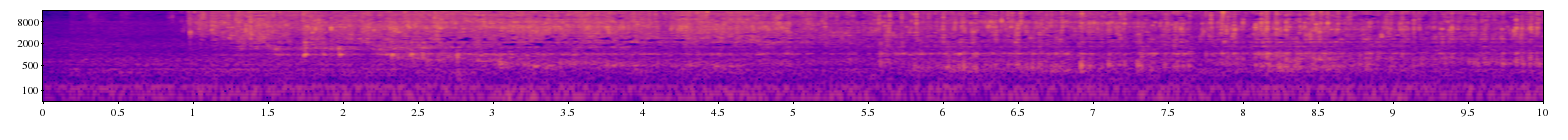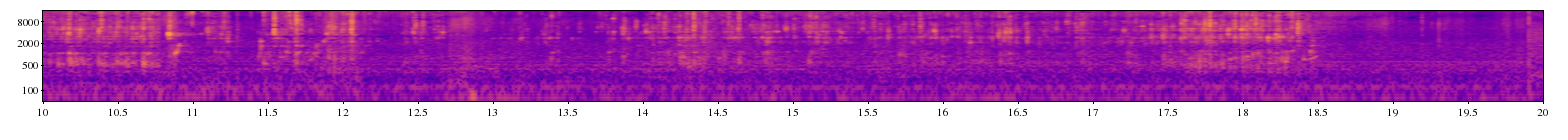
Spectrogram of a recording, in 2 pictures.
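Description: Water pouring into a stainless-steel pot of raw meat pieces, filling it. It starts about a second in and stops shortly before the end.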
